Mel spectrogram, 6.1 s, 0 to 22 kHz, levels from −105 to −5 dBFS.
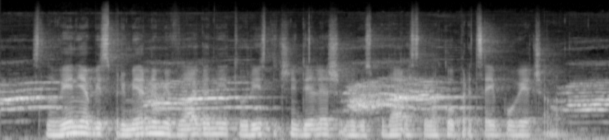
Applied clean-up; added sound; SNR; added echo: none; Meow; 4 dB; none.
